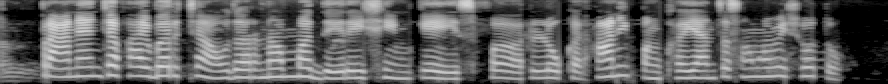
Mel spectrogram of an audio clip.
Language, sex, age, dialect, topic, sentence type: Marathi, female, 18-24, Northern Konkan, agriculture, statement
